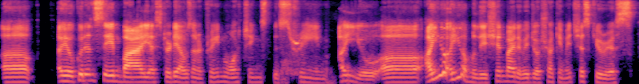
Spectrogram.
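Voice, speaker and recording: A man hosting a football live stream chats casually and reads out chat comments, his voice a little high. He speaks haltingly and hesitantly, with lots of "uh" and many restarts.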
